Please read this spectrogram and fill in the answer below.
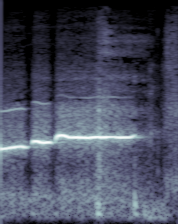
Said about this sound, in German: Oder pfeifen, … oder so.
